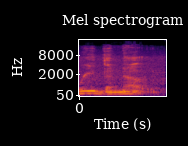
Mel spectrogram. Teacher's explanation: Even though she's screaming, pitch is down at the end of the sentence. Usually when we have a statement, we tend to go down in pitch.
